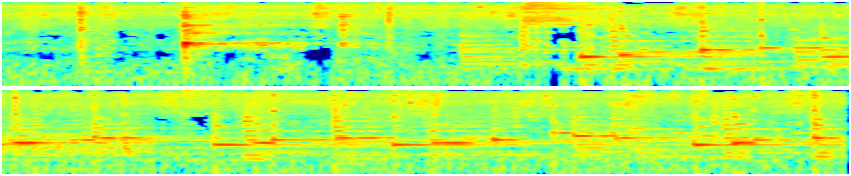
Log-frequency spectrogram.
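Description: Julienned capsicum and boiled carrots being stir-fried in a pan for egg-soya veg hakka chowmein, a soft continuous sizzle broken by repeated scraping stirs of a spatula, close by and quiet, no voices.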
